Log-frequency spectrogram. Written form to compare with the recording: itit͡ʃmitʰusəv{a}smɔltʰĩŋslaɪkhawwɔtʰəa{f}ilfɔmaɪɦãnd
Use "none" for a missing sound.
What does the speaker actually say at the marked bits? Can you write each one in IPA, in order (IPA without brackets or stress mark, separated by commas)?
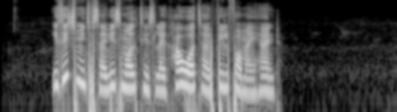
i, f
